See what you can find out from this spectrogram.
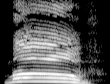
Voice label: emphatic go, survivor voice; source engine; left 4 dead 2; namvet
